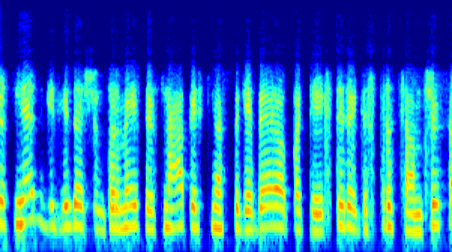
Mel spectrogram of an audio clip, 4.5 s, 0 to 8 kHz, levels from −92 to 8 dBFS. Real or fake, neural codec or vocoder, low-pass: fake; codec, 16 kHz, 1.1 kbps, Voila-Tokenizer; 7.2 kHz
